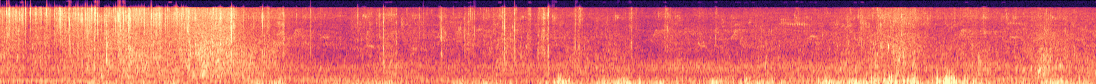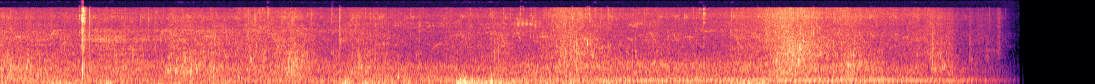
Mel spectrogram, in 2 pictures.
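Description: Small waves lapping and washing on a muddy shore, rising and falling in irregular swells every few seconds.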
